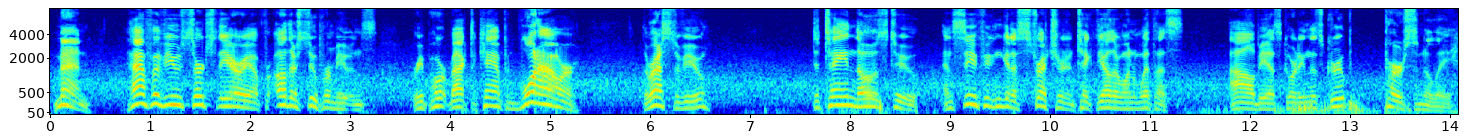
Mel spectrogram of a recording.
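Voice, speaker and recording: Commanding post-apocalyptic officer male actor: forceful, bright mid-range voice, brisk and wary, faint noise behind. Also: fairly high pitch, lively intonation, heavily acted. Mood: stern, commanding. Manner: brisk, authoritative, giving orders. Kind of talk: audio drama acting.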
